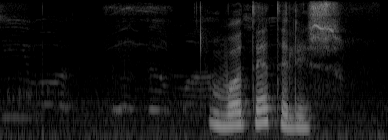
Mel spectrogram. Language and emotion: Russian, neutral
